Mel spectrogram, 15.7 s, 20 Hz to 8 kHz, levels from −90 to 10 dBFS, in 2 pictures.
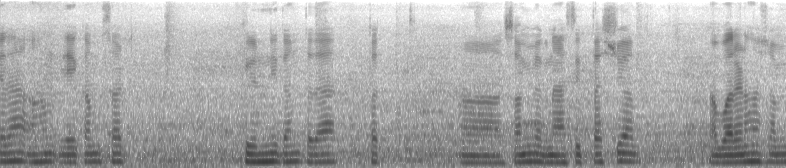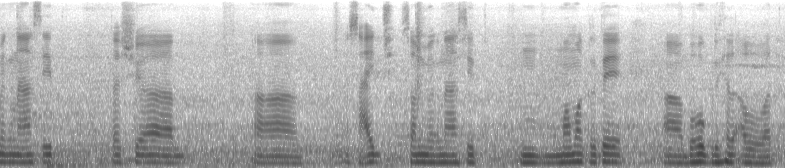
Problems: constant background noise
